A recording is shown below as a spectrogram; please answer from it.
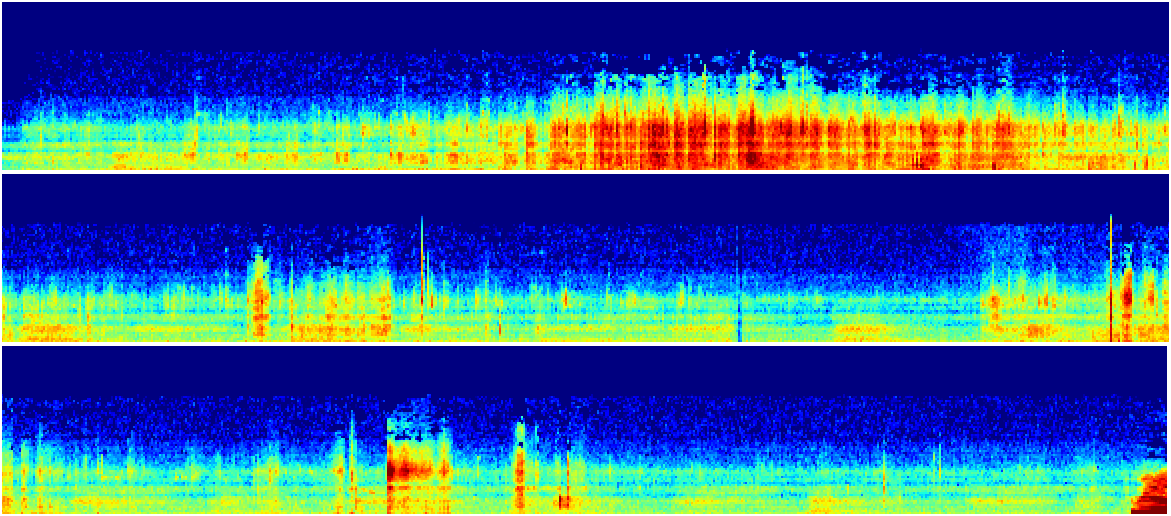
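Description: Bouvier des Flandres dogs squealing and whining with excitement. The loudest stretch comes a few seconds in, followed by shorter scattered bursts.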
